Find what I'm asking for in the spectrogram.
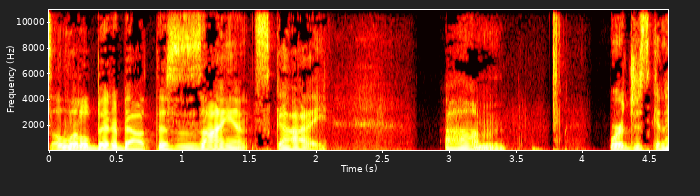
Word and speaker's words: Zients: His replacement is a guy named Jeff Zients. Zients rhymes with science.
